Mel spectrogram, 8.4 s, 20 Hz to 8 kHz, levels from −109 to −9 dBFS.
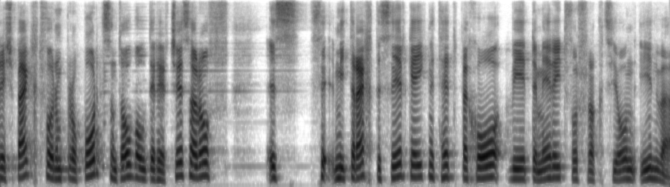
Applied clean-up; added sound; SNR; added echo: neural mask model DeepFilterNet 3.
